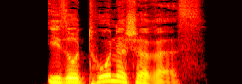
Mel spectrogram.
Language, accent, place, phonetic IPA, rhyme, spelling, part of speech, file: German, Germany, Berlin, [izoˈtoːnɪʃəʁəs], -oːnɪʃəʁəs, isotonischeres, adjective, De-isotonischeres.ogg
- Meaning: strong/mixed nominative/accusative neuter singular comparative degree of isotonisch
